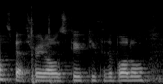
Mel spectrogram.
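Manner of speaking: ordinary talk, nothing marked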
